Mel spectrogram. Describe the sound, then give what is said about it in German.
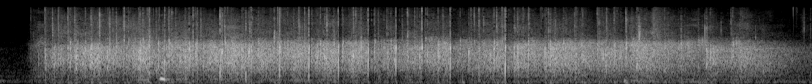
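An audience bursts into sustained applause welcoming Elisa Chouard-Dusapon onto the stage, a dense wash of many hands clapping steadily for about eight seconds before gradually thinning toward the end. “Aber begrüßen wir zunächst mit einem ganz herzlichen Applaus Elisa Chouard-Dusapon bei uns auf der Bühne.”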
